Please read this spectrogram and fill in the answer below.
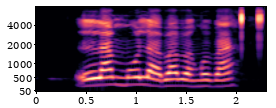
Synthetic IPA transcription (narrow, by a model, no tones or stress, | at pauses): lammʊlabaβaŋwɛba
